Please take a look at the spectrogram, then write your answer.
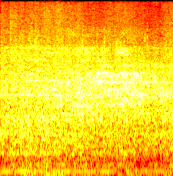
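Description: Polar Express model train rolling through a track switch: a close, steady mechanical rattle and whirring of small wheels on track, continuous and fairly loud, with no talk.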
